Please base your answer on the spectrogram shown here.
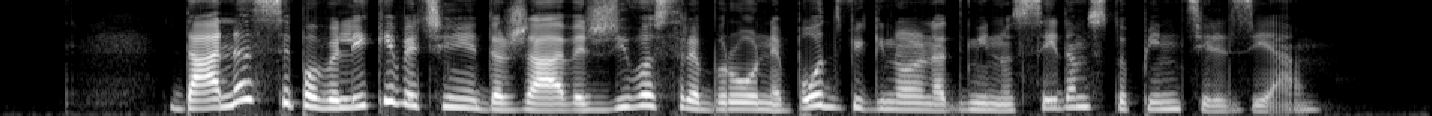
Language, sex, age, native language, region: Slovenian, female, 30-49, Slovenian, Central Slovenia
